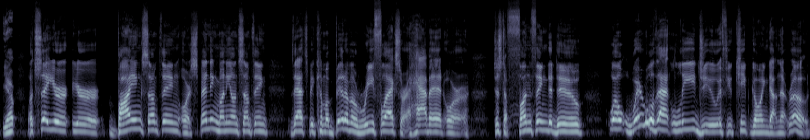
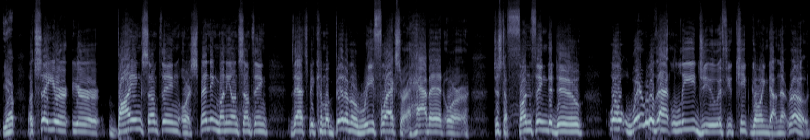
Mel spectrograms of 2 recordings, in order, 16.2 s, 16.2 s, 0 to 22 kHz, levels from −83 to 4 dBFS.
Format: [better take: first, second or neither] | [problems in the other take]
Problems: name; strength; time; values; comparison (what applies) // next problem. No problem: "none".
first | distortion; slight; 10 dB below the speech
